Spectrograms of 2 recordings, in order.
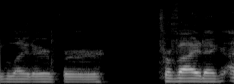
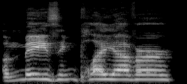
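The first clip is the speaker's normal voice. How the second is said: freaking out; 6 semitones higher, 7 dB louder than usual. Pretend. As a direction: gush like a stunned caster. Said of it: "I wanna hear freaking out".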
